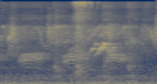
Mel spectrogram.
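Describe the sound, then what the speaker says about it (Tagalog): A crow caws a couple of times at a moderate distance over a steady outdoor background hum on Samal Island. "May uwak."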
